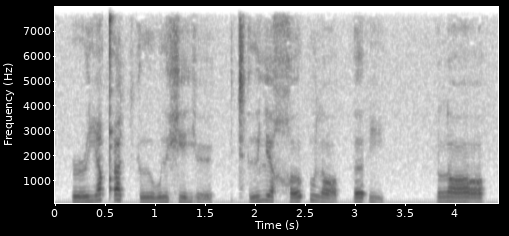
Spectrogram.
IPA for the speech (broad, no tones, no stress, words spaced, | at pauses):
ɹiqʼʏ t͡sʼɯwɨxʲejʏ | t͡sʼɨlʲə χoʔulɔ | əʔi | lɔ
